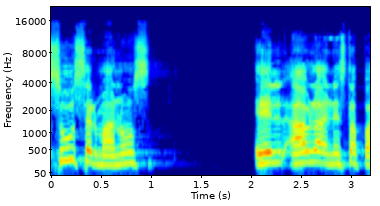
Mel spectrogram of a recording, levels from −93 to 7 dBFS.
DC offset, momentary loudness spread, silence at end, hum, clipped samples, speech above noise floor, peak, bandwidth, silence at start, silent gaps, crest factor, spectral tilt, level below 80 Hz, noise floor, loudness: under 0.1%; 9 LU; 0 s; none; under 0.1%; 60 dB; -10 dBFS; 15.5 kHz; 0 s; none; 18 dB; -3 dB/octave; -78 dBFS; -88 dBFS; -28 LUFS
